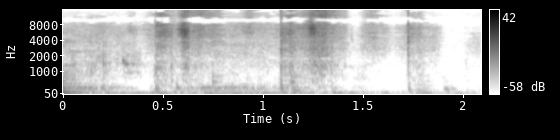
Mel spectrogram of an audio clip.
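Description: Faint papery scrapes of trading cards sliding against one another as they are shuffled by hand, a few soft strokes in the first second or so.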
